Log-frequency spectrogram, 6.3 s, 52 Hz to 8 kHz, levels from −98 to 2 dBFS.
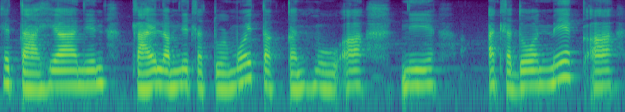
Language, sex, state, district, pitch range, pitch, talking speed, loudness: Mizo, female, Mizoram, Aizawl, 160-175 Hz, 170 Hz, 170 wpm, -20 LUFS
